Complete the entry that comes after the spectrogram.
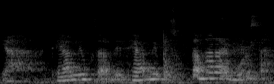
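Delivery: low-volume, disbelieving grumble; quiet dismay. Real, not acted. Teacher to students who know no Korean proverb, quietly appalled. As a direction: drop to a hushed, appalled aside.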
